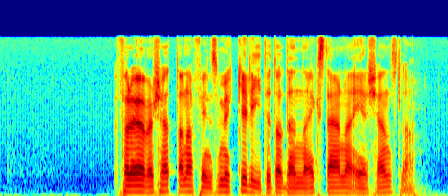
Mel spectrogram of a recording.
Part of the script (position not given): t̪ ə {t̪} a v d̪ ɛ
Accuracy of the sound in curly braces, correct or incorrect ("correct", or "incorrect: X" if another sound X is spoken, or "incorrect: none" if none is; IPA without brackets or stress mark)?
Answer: correct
